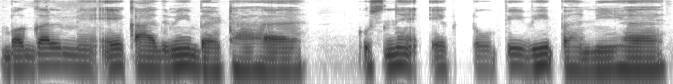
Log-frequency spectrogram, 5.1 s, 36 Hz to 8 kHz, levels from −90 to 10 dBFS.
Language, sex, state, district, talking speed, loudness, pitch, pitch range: Hindi, male, Jharkhand, Palamu, 145 wpm, -17 LUFS, 105 Hz, 95-115 Hz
